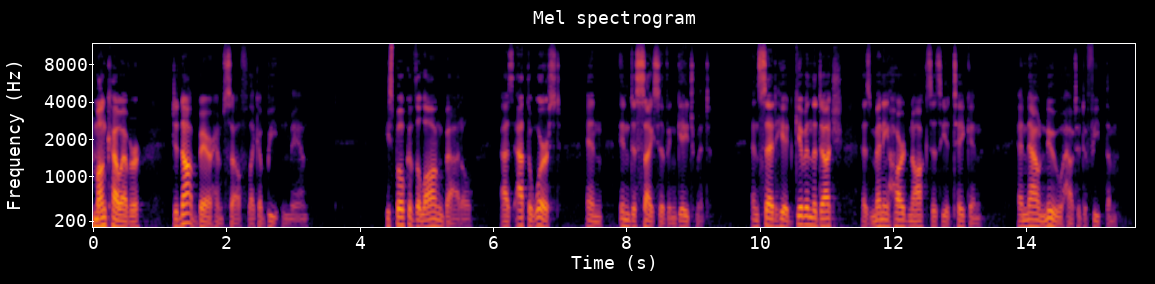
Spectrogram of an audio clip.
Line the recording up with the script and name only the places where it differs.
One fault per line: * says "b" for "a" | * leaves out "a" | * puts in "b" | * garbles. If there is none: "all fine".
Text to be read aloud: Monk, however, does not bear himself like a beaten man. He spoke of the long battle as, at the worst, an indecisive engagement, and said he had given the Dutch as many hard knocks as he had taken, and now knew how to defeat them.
* says "did" for "does"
